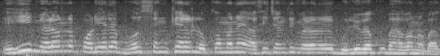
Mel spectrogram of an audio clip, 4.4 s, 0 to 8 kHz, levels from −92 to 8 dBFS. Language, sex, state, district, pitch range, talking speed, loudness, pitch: Odia, male, Odisha, Nuapada, 195-245 Hz, 150 wpm, -15 LUFS, 225 Hz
